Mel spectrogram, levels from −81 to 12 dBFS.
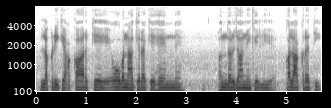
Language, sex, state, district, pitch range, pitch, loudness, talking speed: Hindi, male, Bihar, Muzaffarpur, 105-110 Hz, 110 Hz, -15 LUFS, 155 wpm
